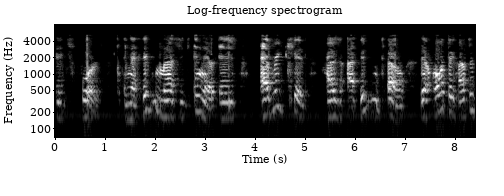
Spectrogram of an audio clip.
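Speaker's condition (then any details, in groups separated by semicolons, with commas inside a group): Voice box damage from tracheostomy; brain injury from smoke inhalation, carbon monoxide poisoning, voice box damaged by medic's trach tube; about 30 to 32 years since injury, cannot write, lost fine motor skills; cannot sing as before, ongoing voice challenge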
